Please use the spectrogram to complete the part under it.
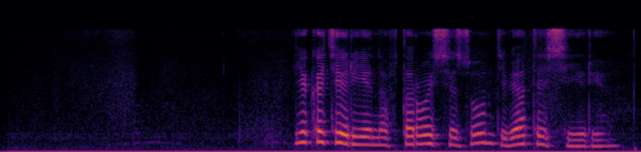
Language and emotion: Russian, neutral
